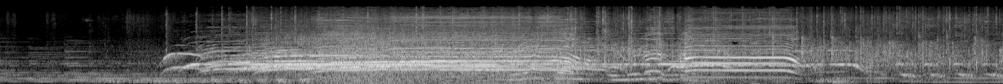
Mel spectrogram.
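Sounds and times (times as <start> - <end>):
soft keyboard music: 0.0 - 10.0
crowd cheering and whooping: 1.6 - 10.0.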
